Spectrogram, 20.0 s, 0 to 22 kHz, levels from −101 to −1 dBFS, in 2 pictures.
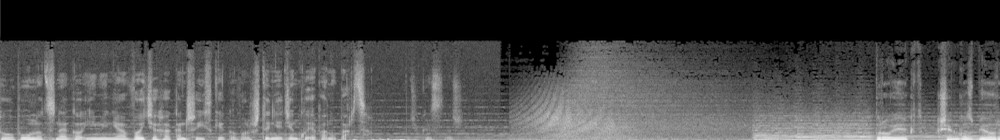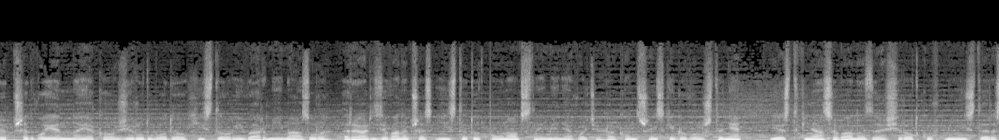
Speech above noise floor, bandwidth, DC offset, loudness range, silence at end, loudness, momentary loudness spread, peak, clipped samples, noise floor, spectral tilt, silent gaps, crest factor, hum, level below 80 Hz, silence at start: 22 dB; 14 kHz; under 0.1%; 14 LU; 0 s; -15 LUFS; 16 LU; -2 dBFS; under 0.1%; -36 dBFS; -6.5 dB/octave; none; 12 dB; none; -32 dBFS; 0 s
